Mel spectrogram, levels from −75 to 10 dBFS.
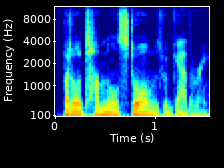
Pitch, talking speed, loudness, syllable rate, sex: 95 Hz, 195 wpm, -17 LUFS, 7.1 syllables/s, male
